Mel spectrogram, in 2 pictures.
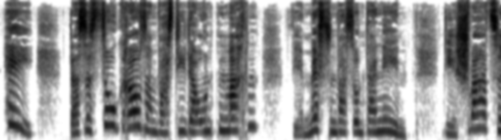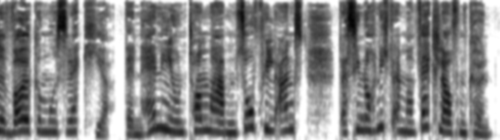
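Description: A woman voicing an excited little star in a storybook, urgently pleading for help. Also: high voice, normal speed, dry recording, studio quality, voice pushed up.

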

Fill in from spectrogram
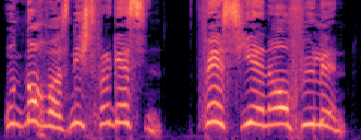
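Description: A woman voicing a male rescue-dog leader who barks orders loudly and bossily. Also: extremely high pitch, normal speed, dry recording, studio quality, voice pushed up. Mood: commanding. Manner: barking orders, loud and bossy.

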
